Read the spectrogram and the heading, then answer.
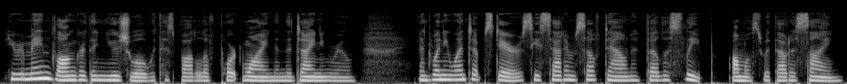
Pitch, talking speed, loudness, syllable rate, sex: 195 Hz, 220 wpm, -17 LUFS, 5.5 syllables/s, female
